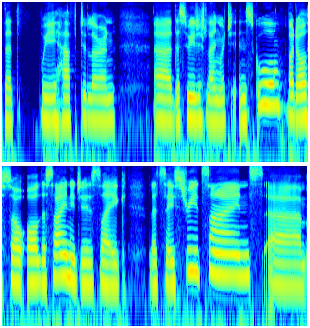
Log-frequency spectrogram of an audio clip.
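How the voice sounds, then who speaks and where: A young woman from Finland with a very clear, smooth voice, chatting as a guest with a slightly low pitch. She laughs often between words, recorded close and dry. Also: no room sound. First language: Finnish. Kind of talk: casual chat.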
